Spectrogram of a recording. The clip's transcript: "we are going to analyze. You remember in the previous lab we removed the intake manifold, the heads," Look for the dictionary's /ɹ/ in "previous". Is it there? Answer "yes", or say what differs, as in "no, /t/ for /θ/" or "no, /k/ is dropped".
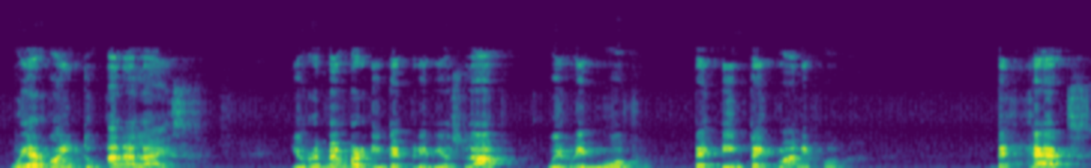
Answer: yes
